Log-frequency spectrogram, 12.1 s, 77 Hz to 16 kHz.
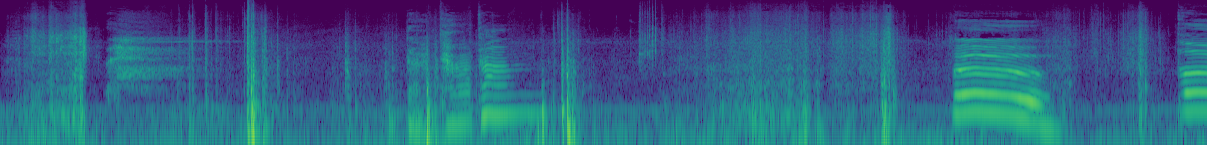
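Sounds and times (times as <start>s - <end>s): cardboard and plastic rustling: 5.3s - 9.6s, 10.4s - 11.8s
man exclaiming: 9.5s - 10.6s, 11.8s - 12.0s.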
